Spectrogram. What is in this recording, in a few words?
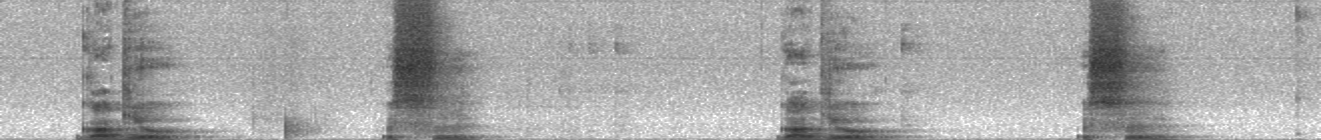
"hole", Hruso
